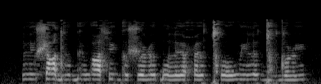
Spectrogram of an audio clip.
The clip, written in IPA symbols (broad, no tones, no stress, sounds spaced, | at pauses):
l y ʃ ɑ d ʉ ʊ̯ ɡ ʉ w ɑ s y ɡ ɵ ʃ ɵ ɳ ɵ ɓ o l ø ħ ø ʊ̯ ǀʰ o w y l ɵ ɡ͡ǀ u d o ɳ y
